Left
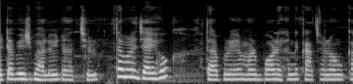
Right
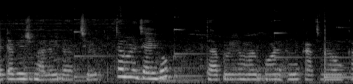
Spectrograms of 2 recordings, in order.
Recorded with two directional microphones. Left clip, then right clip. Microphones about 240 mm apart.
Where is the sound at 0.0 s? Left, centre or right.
Left.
